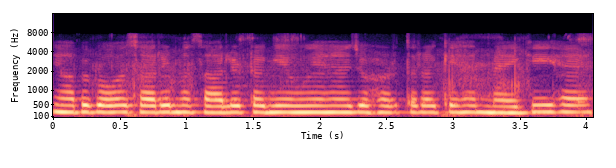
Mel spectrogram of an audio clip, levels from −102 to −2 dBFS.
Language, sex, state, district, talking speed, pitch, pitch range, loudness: Hindi, female, Uttar Pradesh, Muzaffarnagar, 220 wpm, 230 Hz, 230-235 Hz, -12 LUFS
